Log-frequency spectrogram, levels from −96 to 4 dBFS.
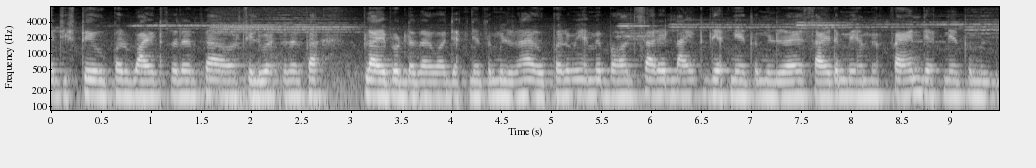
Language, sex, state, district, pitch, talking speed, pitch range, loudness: Hindi, male, Bihar, West Champaran, 155 Hz, 230 wpm, 150-160 Hz, -17 LUFS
